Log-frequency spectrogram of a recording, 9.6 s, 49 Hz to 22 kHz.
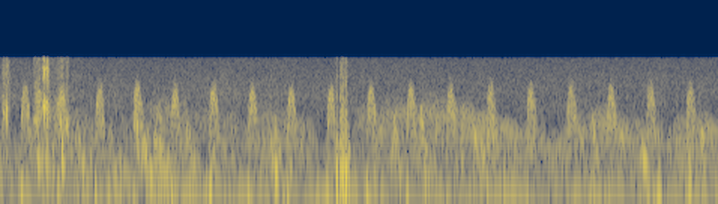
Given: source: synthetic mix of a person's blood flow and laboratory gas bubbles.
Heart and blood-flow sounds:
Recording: Doppler ultrasound of blood flow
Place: subclavian vein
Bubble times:
0.02-0.13 s: bubbles
0.44-0.93 s: bubbles
From the record:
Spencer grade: 1 (occasional bubble signal discernible with the cardiac motion signal, with majority of cardiac periods free of bubbles)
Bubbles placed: anywhere in the cardiac cycle

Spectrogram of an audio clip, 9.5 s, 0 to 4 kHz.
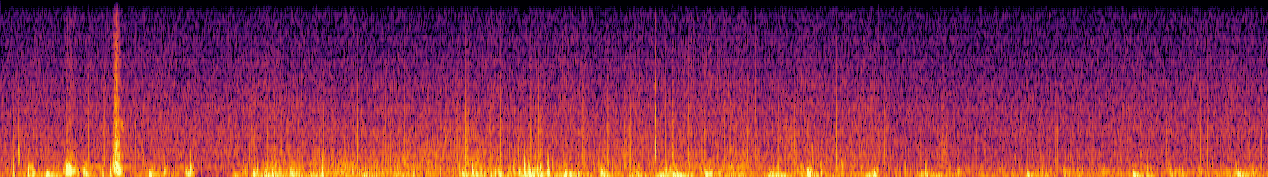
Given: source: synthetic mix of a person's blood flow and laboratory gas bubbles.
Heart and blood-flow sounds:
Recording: Doppler ultrasound of blood flow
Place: subclavian vein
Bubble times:
0.46-0.59 s: bubbles
0.83-0.93 s: bubbles
From the record:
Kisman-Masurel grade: 113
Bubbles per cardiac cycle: 1 to 2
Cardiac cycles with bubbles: 1 to 10%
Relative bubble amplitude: loud (0.450 to 0.775)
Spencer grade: 1 (occasional bubble signal discernible with the cardiac motion signal, with majority of cardiac periods free of bubbles)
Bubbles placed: anywhere in the cardiac cycle

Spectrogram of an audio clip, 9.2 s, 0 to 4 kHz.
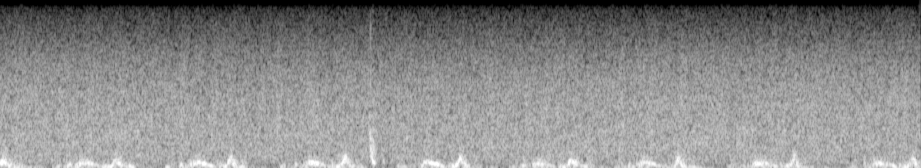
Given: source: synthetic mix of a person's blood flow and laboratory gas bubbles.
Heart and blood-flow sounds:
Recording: Doppler ultrasound of blood flow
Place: precordium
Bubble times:
3.67-3.89 s: bubbles
From the record:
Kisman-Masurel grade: 123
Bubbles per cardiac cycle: 1 to 2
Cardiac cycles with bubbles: 10 to 50%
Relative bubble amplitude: loud (0.450 to 0.775)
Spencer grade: 2 (many but less than half of the cardiac periods contain bubble signals, singularly or in groups)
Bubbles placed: only in the low amplitude regions of the cardiac cycle

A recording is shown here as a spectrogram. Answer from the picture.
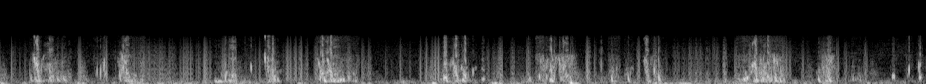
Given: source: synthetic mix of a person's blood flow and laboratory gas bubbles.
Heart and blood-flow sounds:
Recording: Doppler ultrasound of blood flow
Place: subclavian vein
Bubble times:
0.29-0.73 s: bubbles
0.94-1.09 s: bubbles
1.17-1.47 s: bubbles
2.11-2.55 s: bubbles
2.61-2.82 s: bubbles
3.15-3.60 s: bubbles
4.39-4.77 s: bubbles
4.81-4.86 s: bubbles
5.29-5.79 s: bubbles
6.08-6.21 s: bubbles
6.25-6.34 s: bubbles
6.43-6.64 s: bubbles
7.35-7.87 s: bubbles
8.16-8.64 s: bubbles
8.90-8.99 s: bubbles
9.06-9.13 s: bubbles
9.16-9.25 s: bubbles
From the record:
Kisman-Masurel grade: 232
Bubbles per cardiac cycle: several, 3 to 8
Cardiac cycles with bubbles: 50 to 99%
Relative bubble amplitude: moderate (0.250 to 0.450)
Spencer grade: 3 (all of the cardiac periods contain showers or single bubble signals, but not dominating or overriding the cardiac motion signals)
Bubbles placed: anywhere in the cardiac cycle

